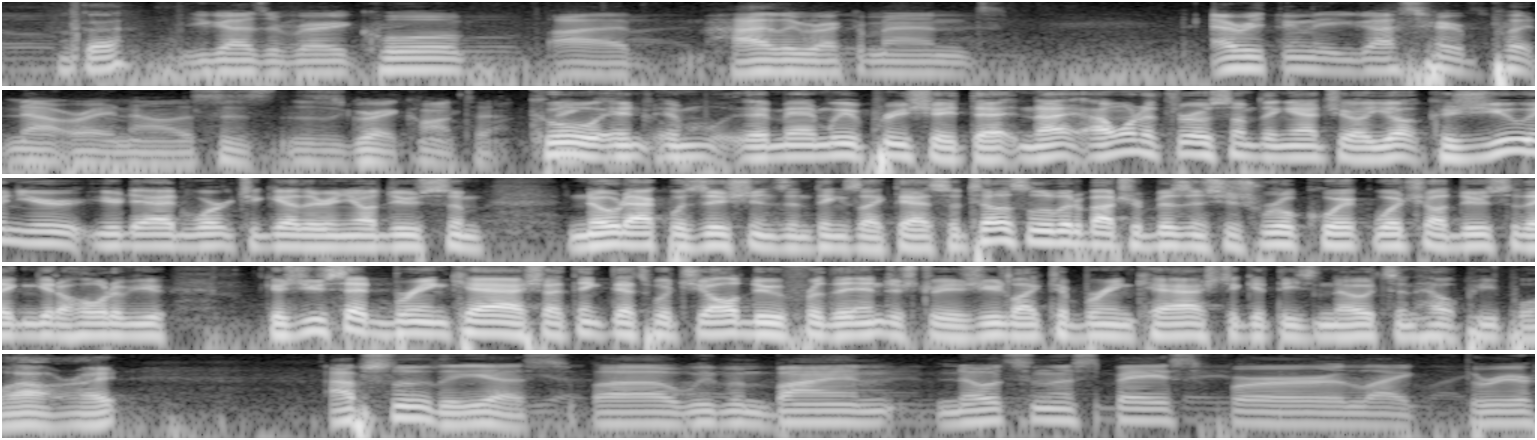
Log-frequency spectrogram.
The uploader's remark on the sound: Live from Globe Life Field!!! As always we end each day with a live podcast where we let get the guest involved and this year was no different.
